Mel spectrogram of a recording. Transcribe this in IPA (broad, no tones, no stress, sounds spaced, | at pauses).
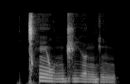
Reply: ǀʰ ẽ w n d͡ʒ i ə̯ ŋ ɡ ĩ ɲ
